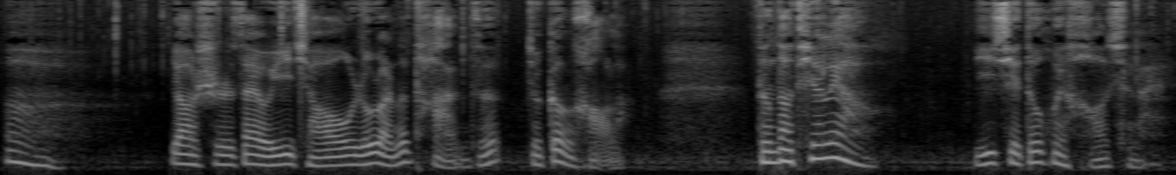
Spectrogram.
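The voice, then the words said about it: Quiet, soft murmur to oneself. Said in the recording (Chinese): “小声的对自己说着”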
